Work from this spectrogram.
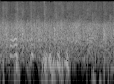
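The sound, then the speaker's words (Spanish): Audience applause, dense and steady clapping across the whole clip at an even level, with a voice speaking underneath. “Aldo Linares, al que pido un aplauso también.”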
